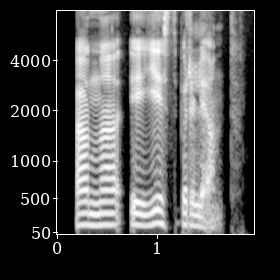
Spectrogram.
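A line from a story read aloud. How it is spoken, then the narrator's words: Soft reply. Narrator (Russian): мягко отозвался Максимилиан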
